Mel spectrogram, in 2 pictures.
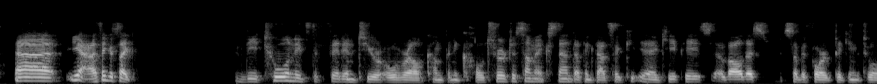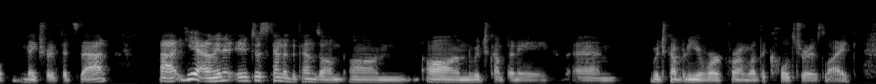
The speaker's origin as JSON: {"language": "English", "country": "Sweden", "tie": "born or raised there", "moved": "yes", "said": "I am originally from Sweden, and so in Sweden you pick a high school major, and mm. my high school major was actually math and computer science"}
